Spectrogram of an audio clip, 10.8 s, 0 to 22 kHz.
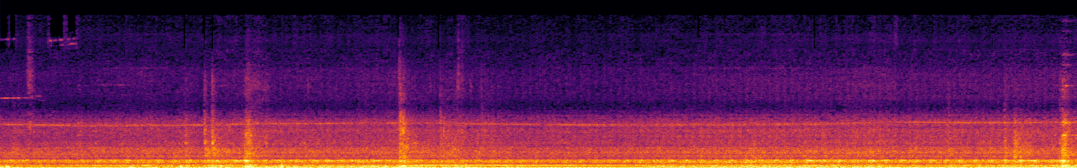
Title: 2518 (old contract truck) on Murray bridge garbage exhaust leak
